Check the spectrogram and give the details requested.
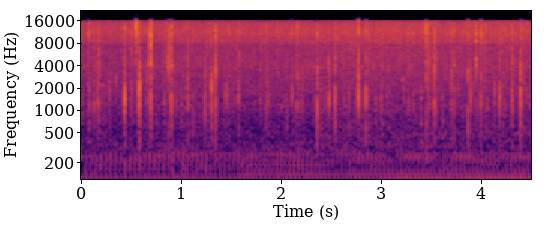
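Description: Rain falling steadily, with sharp drops pattering close to the microphone, over a low, steady, finely pulsing drone.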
